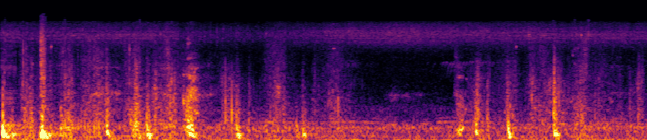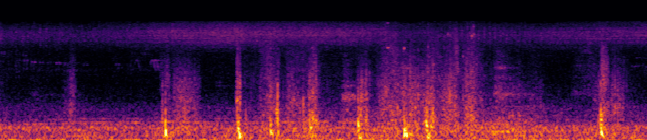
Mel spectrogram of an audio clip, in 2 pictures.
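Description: Footsteps creak slowly across a wooden floor.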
